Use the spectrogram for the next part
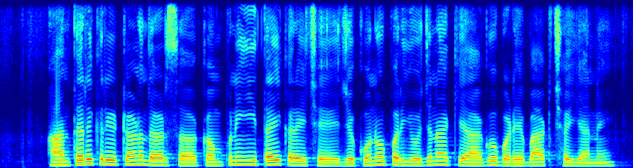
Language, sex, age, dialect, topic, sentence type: Maithili, male, 25-30, Eastern / Thethi, banking, statement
